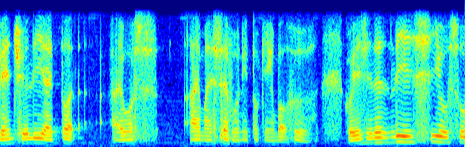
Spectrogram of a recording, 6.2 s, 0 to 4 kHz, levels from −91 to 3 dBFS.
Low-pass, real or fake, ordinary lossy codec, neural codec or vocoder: 3.6 kHz; real; none; none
